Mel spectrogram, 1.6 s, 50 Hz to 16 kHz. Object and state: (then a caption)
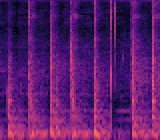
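Solidly reinforced car roof rail. A hammer taps eight times along the welded steel roof rail of a VAZ-2103, at a spot that has been strongly reinforced. Each tap is a dull, low-pitched knock that dies away almost at once, with no lingering ring, and the rail sounds solid.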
